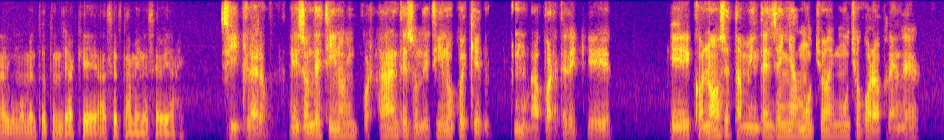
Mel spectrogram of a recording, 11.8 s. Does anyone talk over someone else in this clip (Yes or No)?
No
